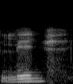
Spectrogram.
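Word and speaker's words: ልጅ: Le George, y esto viene significando pues Lej, la L y la J, ambas las cuales no se pronuncia con vocal.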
